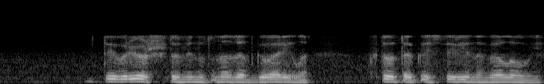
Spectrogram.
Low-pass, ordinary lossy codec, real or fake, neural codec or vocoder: 7.2 kHz; AAC, 16 kbps; real; none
